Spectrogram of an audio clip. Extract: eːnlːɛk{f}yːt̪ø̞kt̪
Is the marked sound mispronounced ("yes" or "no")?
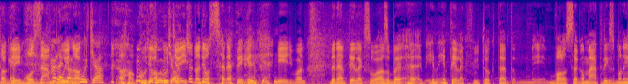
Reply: no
